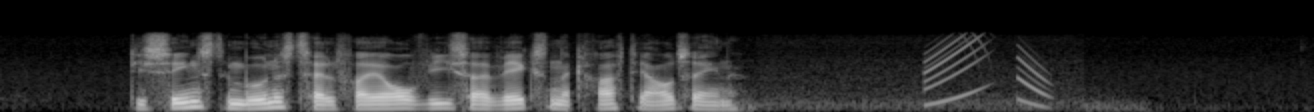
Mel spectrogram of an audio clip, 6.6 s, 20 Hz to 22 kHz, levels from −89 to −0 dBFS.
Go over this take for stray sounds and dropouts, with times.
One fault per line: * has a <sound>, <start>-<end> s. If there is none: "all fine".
* has a chirp, 4.6-5.3 s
